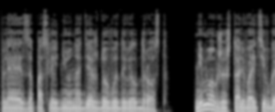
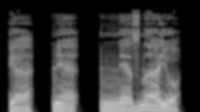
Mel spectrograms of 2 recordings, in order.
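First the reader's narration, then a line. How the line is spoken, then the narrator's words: Hoarse mutter. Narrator (Russian): хрипло пробормотал он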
